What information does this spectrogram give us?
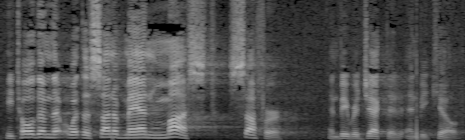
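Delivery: ordinary delivery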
